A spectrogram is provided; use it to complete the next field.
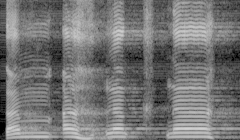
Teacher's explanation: layin kita lunakkan Yar kam mim sukun bertemu Hamzah Idhar syafawi mim sukun dibaca jelas tanpa mendengung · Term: idhar safawi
